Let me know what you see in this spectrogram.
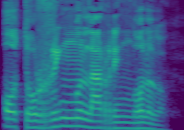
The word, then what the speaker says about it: otorrinolaringólogo: Otorrinolaringólogo. I'm really proud of that. – Wow. Otorringo? – Otorrinolaringólogo.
